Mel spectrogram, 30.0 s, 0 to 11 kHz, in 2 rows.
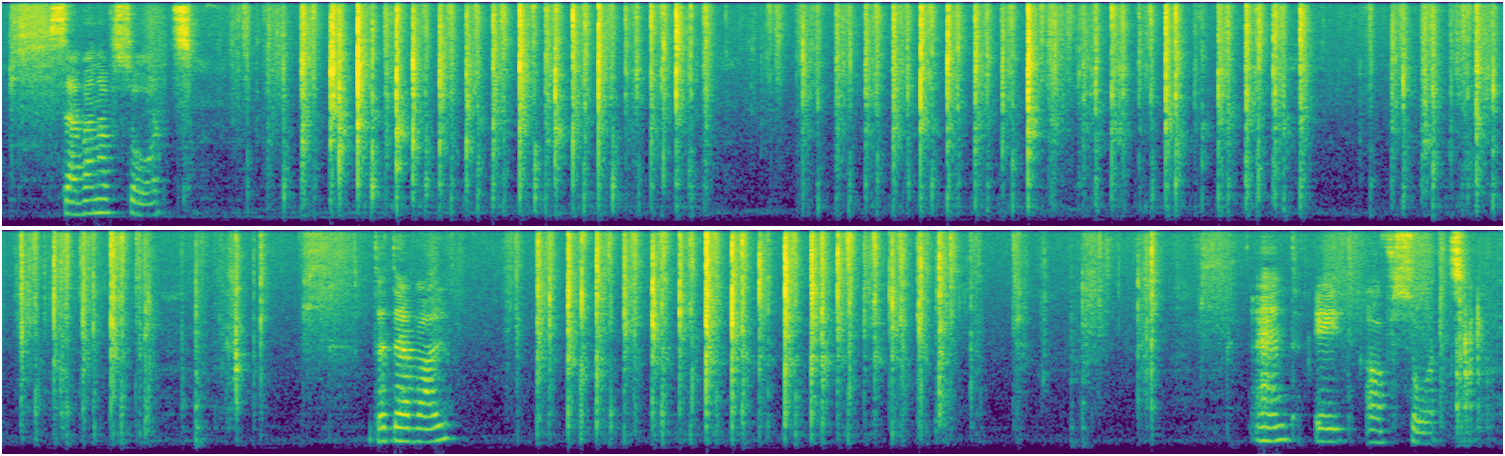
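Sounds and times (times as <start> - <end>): cards being shuffled: 2.4 - 13.1, 13.7 - 16.6, 20.1 - 26.6.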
